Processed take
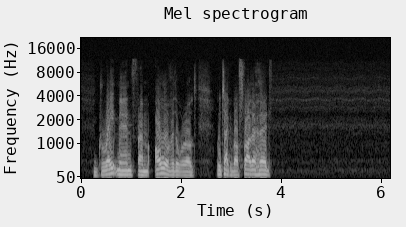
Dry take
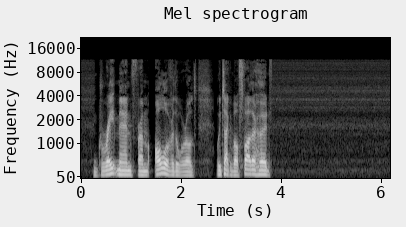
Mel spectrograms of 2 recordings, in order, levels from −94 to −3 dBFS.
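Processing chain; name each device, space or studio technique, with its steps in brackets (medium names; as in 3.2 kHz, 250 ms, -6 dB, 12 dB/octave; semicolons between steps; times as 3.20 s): compact cassette (saturation -21.5 dBFS, distortion -10 dB; low-pass 8.3 kHz 12 dB/octave; wow and flutter; white noise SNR 32 dB); trim -6 dB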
